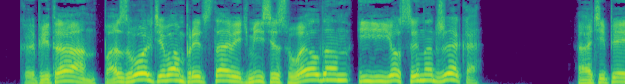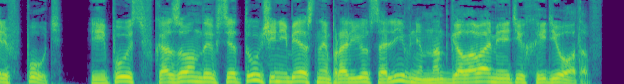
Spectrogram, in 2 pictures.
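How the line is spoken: Resonant voice. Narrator (Russian): сказал звучным голосом

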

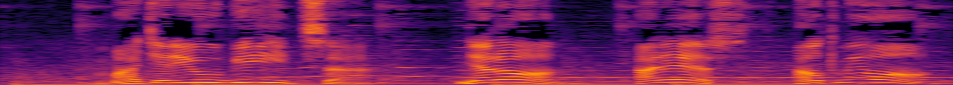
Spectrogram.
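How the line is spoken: Shouting. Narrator (Russian): кричали

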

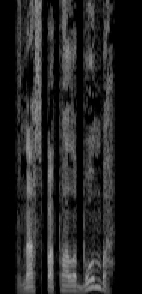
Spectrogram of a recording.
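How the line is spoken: Trembling question. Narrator (Russian): спросила она дрожащим голосом

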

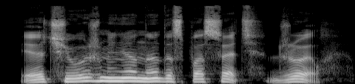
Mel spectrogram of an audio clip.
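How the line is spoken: Tired question. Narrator (Russian): устало спросил он

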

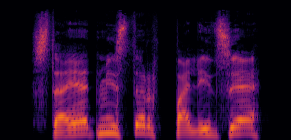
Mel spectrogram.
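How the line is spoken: Barked. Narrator (Russian): рявкнул один

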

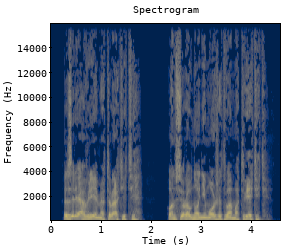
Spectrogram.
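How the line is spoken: Grumbling mutter. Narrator (Russian): буркнула Лола

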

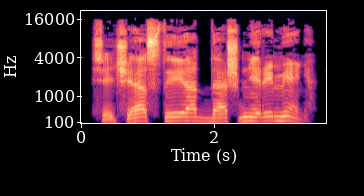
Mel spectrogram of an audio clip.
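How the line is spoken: Man growling. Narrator (Russian): прорычал он

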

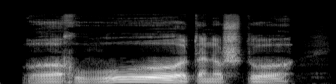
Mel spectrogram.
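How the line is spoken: Slow singsong drawl. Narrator (Russian): Медленно и певуче протянул знаток женских душ, для которого неожиданно все стало на свои места

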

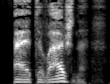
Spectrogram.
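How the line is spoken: Old soldier's muttered snort. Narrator (Russian): хмыкнул себе под нос старый вояка

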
